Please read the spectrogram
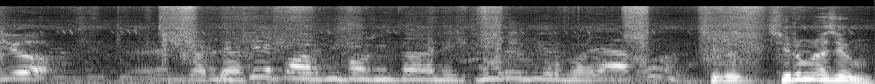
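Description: Speech only: men talking close by.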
